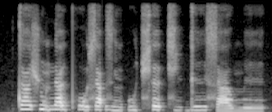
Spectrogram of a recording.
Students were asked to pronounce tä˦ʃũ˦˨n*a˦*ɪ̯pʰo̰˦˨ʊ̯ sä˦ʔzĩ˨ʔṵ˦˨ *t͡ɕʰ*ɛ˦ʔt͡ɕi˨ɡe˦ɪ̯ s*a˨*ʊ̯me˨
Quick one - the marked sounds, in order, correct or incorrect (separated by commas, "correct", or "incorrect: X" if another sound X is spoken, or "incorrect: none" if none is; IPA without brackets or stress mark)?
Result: incorrect: a̰˦˨, correct, correct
